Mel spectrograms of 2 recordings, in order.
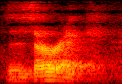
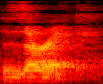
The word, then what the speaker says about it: Zurich: German is I pronounced Zurich incorrectly. So in English, it's usually Zurich with a k sound instead of the sh sound, which we don't really have in English.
